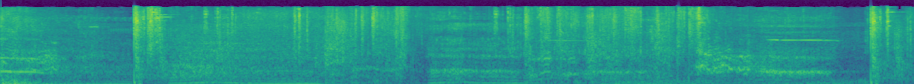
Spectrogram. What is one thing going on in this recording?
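A pistol fires loud sharp shots.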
